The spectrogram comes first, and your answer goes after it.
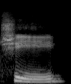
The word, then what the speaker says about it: Qi: which is just pronounced Chi which is like just same as cheese but you just take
